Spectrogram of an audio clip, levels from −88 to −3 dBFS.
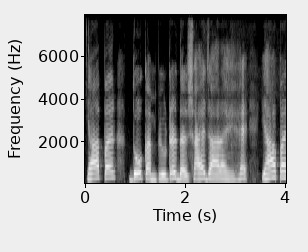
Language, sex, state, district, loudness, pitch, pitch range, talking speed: Hindi, female, Uttar Pradesh, Hamirpur, -16 LUFS, 250 Hz, 230-280 Hz, 165 wpm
